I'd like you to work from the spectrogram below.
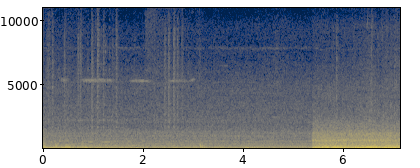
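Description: Inside an LLT Travels Scania sleeper bus on a Bangalore to Vijayawada highway run, racing another Scania, a steady low engine and road rumble drones, then swells sharply louder and deeper as the bus accelerates.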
